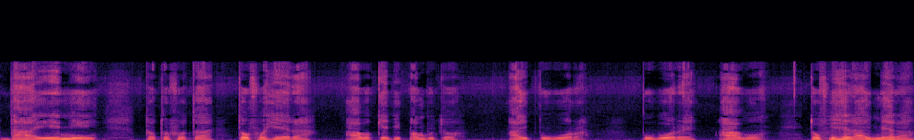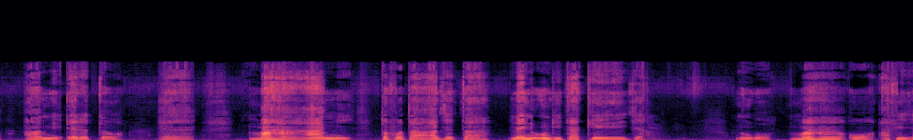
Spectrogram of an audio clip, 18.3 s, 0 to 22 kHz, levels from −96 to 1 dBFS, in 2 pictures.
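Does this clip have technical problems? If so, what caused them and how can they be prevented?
Yes. Throughout the speech the treble sounds bright yet synthetic, with s sounds turning gritty and lispy, and nothing above about 12.3 kHz. This is likely HE-AAC compression: the lower spectrum is coded, and the upper band is rebuilt by copying lower bands upward under a coarse envelope, so its harmonics don't line up with the real ones. The damage is plainly audible, which fits a very low bitrate around 16 kbps. A simple low-pass filter would sound dull rather than metallic. Encoding at a higher bitrate, or with plain AAC-LC where bandwidth allows, prevents it.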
